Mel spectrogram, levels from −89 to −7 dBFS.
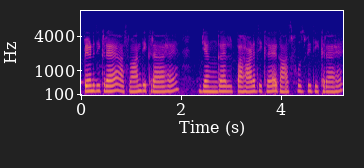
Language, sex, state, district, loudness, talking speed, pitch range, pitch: Hindi, female, Jharkhand, Sahebganj, -36 LUFS, 215 wpm, 195-210 Hz, 205 Hz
